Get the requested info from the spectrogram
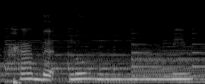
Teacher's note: tanwin bertemu dengan salah satu dari huruf ya nun mim wawu maka membacanya dimasukkan dengan dengung dua harokat atau satu alif · Contohnya pada ayat hablum mim masad, terdapat huruf lam berharokat tanwin dan ada nun mati bertemu dengan mim, maka dibaca idgham bigunah, yaitu dengan memasukkan tanwin ke dalam huruf mim sehingga huruf mim tampak bertasydid, dimasukkan dengan berdengung. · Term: idgham bighunnah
